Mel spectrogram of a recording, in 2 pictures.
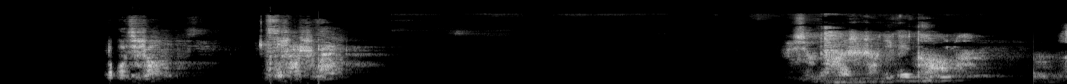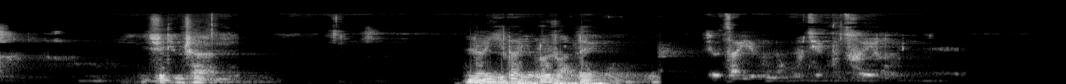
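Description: A young man speaks calmly and quietly, close by.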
